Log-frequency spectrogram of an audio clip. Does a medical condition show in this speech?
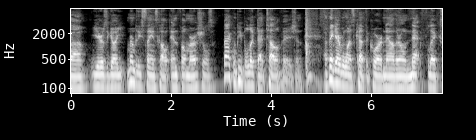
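No.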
